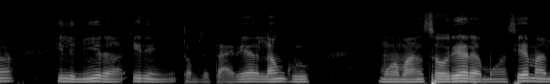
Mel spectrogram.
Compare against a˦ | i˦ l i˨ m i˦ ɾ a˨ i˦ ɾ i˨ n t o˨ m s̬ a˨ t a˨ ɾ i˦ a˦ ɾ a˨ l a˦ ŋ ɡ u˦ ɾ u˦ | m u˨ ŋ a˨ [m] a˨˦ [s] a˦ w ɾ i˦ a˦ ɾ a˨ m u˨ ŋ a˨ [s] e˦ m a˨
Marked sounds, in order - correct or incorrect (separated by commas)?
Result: correct, correct, correct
